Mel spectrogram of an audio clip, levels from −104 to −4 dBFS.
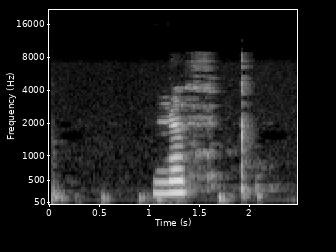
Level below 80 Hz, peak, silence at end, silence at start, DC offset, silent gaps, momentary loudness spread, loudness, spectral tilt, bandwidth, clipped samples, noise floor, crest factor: -72 dBFS; -8 dBFS; 0.4 s; 0.05 s; under 0.1%; none; 21 LU; -25 LUFS; -6 dB/octave; 9 kHz; under 0.1%; -55 dBFS; 22 dB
